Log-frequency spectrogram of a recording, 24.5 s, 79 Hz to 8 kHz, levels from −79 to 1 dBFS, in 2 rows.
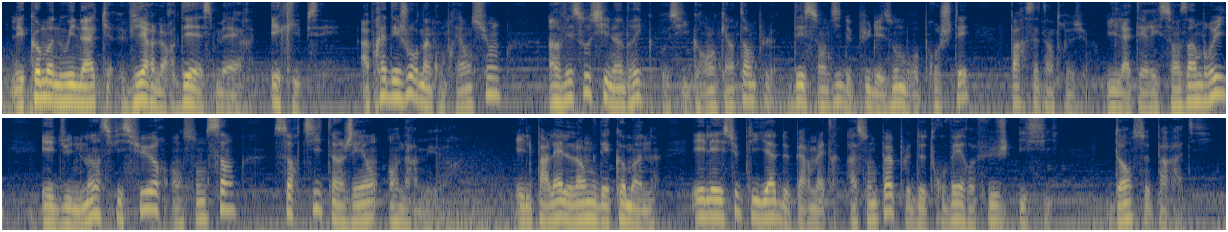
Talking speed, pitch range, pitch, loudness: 155 wpm, 95-125 Hz, 110 Hz, -26 LUFS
